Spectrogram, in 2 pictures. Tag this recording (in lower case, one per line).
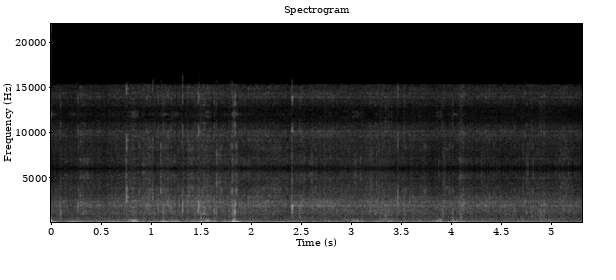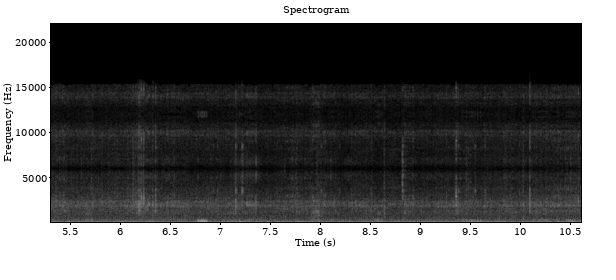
vehicle
water vehicle
canoe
